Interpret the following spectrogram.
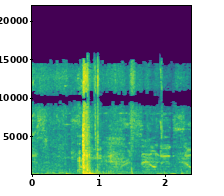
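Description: A single heavy thump about a second in, typical of the minivan's driver's door being pulled shut from inside, over a steady low rumble in the cabin.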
